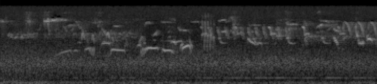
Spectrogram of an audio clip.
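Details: Eurasian skylark singing a continuous, rapid warbling stream of high chirps, trills and whistled slurs, some rising, with no pauses; a low rumble of traffic noise runs underneath throughout.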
